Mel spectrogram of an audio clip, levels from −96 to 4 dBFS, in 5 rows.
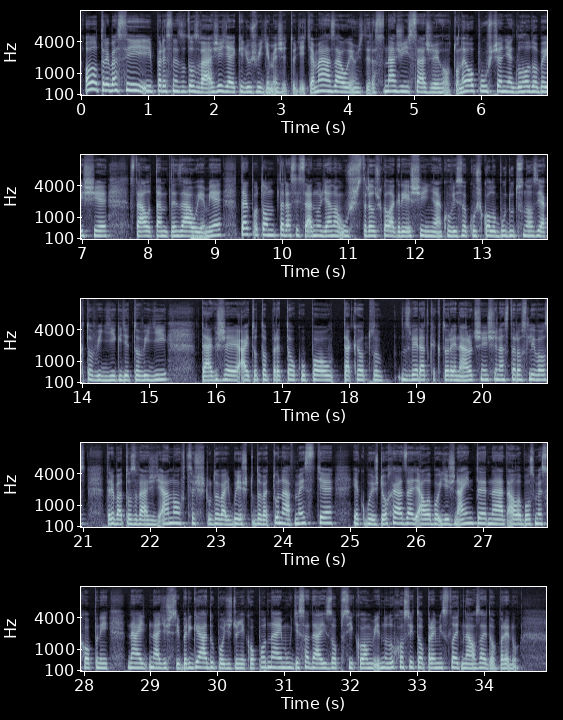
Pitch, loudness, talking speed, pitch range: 205 Hz, -20 LUFS, 175 wpm, 195-215 Hz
